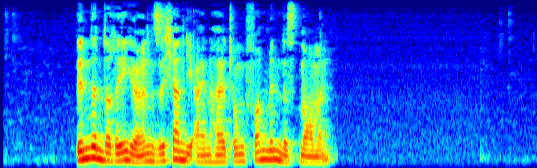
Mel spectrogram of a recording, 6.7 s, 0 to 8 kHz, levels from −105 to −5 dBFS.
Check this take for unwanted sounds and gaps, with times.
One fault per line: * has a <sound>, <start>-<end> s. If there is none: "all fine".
all fine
